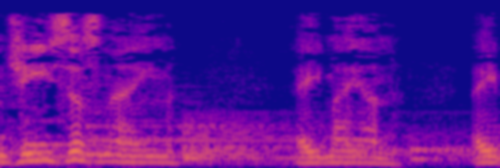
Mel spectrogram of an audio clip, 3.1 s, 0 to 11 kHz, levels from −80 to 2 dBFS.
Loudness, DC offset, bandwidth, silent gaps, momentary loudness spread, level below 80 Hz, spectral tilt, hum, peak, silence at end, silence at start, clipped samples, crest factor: -32 LUFS; under 0.1%; 8.8 kHz; none; 15 LU; -66 dBFS; -3.5 dB/octave; none; -16 dBFS; 0 s; 0 s; under 0.1%; 16 dB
